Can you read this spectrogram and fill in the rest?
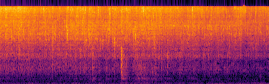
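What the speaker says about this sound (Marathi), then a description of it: "टोमॅटो प्युरी तेलात छान परतून घ्यायचे" Tomato puree frying in oil with ginger garlic paste, a steady close sizzle and crackle with faint stirring scrapes throughout, no voices.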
